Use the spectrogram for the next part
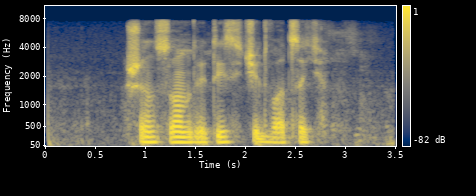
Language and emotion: Russian, neutral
